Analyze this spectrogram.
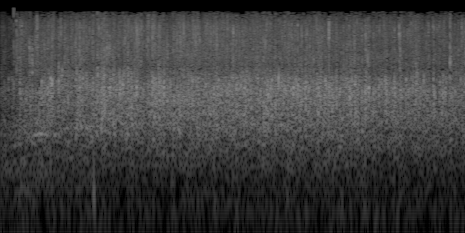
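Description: An audience claps steadily for several seconds after a presentation, a dense, even wash of many hands with no pauses and no voices standing out.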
